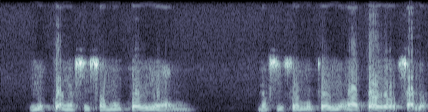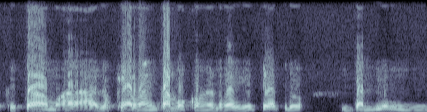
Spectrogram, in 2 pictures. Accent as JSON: {"language": "Spanish", "region": "Buenos Aires", "country": "Argentina", "accent": "porteño", "said": "nos dimos cuenta que nosotros tenemos el acento del porteño"}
